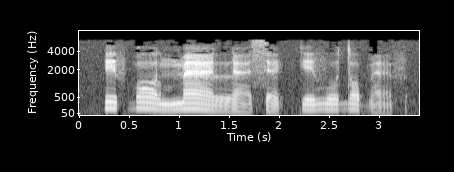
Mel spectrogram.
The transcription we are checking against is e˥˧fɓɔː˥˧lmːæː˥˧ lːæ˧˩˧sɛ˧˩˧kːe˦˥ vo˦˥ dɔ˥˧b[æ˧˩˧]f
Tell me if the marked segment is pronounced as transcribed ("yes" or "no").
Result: yes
